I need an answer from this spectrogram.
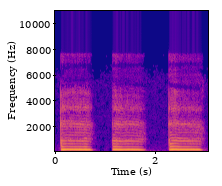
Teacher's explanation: Кончик языка прижимаем к нижним зубам. Спинку языка приподнимаем. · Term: Звук «э»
